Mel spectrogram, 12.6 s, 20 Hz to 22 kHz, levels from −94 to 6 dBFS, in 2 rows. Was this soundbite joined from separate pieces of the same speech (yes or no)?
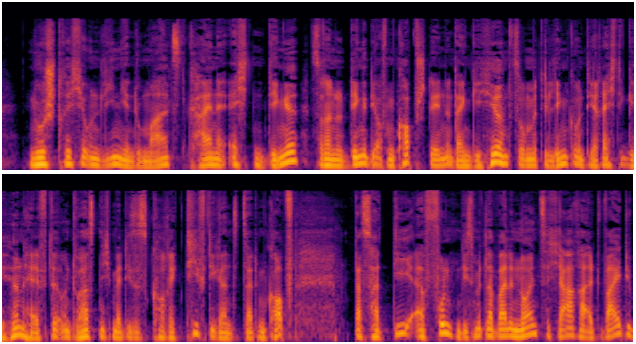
yes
